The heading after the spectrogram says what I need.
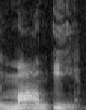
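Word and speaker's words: MOME: we started is called momi media or mommy publishing m om e I named it after my four children Marcus Odyssey Malcolm and Eli and it's almost phonetically mom II so that includes moms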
